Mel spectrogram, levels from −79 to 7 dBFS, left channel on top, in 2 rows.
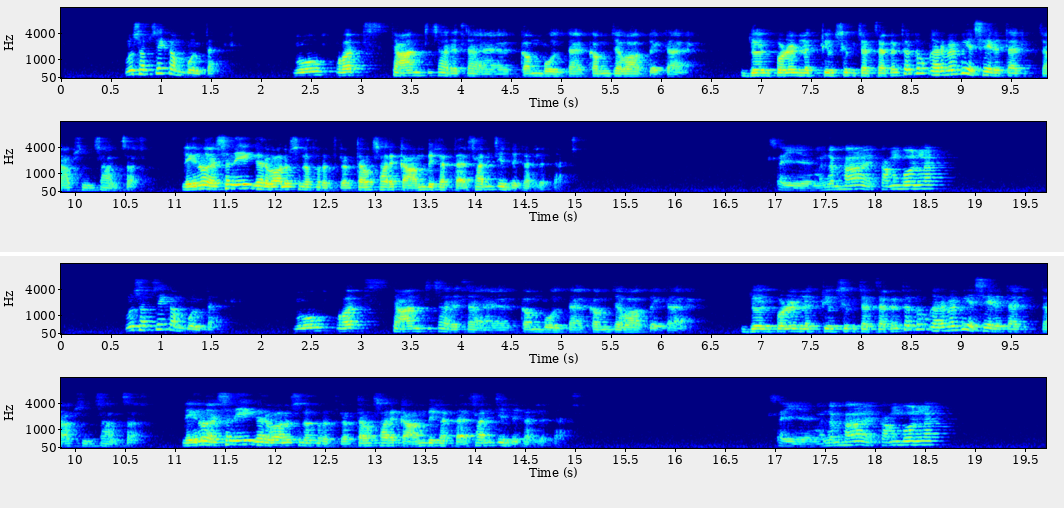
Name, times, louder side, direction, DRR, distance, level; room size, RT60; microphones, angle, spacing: voice 1, 0.6-1.6 2.3-6.3 6.8-10.6 11.1-14.7, left 4 dB, 65° left, 5 dB, 0.5 m, -30 dB
voice 2, 17.0-18.6, left 2 dB, 25° left, 5 dB, 0.6 m, -32 dB
4.0 x 2.9 x 4.2 m, 0.42 s
head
